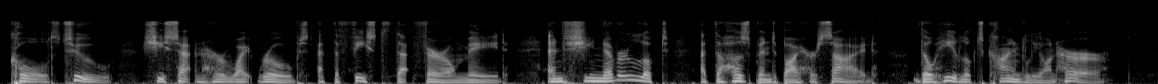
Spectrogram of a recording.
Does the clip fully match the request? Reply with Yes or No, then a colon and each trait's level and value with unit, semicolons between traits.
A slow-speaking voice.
No: average, 155 wpm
